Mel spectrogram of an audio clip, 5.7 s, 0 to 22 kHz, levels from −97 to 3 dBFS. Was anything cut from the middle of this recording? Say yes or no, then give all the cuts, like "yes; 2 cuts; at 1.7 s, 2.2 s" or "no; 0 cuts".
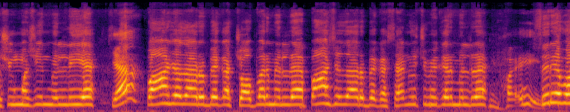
no; 0 cuts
